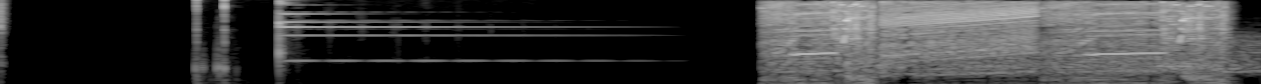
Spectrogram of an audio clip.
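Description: Sound effects of an animated subscribe button: two quick clicks about a second in, then a notification-bell ding that rings out and fades over about two seconds. From about four seconds in comes a loud hissing sound effect with short rising whistles in it.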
